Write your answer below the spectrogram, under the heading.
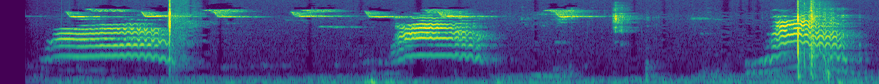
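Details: Stray, feral cat, scared, cold, wet and hungry, following someone in the rain: loud harmonic meows, a long one near the start and another about two seconds later, then a rising cry at the end, over a low rumbling background.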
